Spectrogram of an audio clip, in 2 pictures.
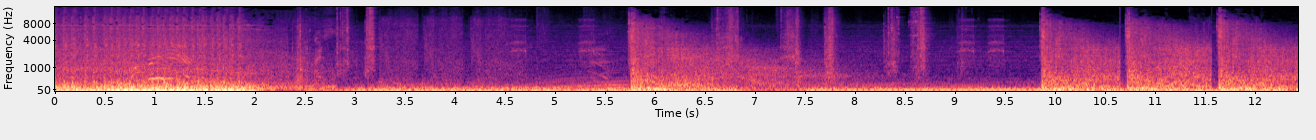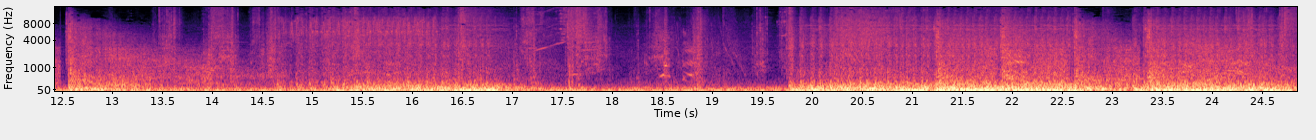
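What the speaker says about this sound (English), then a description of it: "Heavy fire!" Heavy gunfire in Halo: Combat Evolved, dense bursts of shots and loud impacts crackling through most of the stretch, with players talking over the firefight.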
